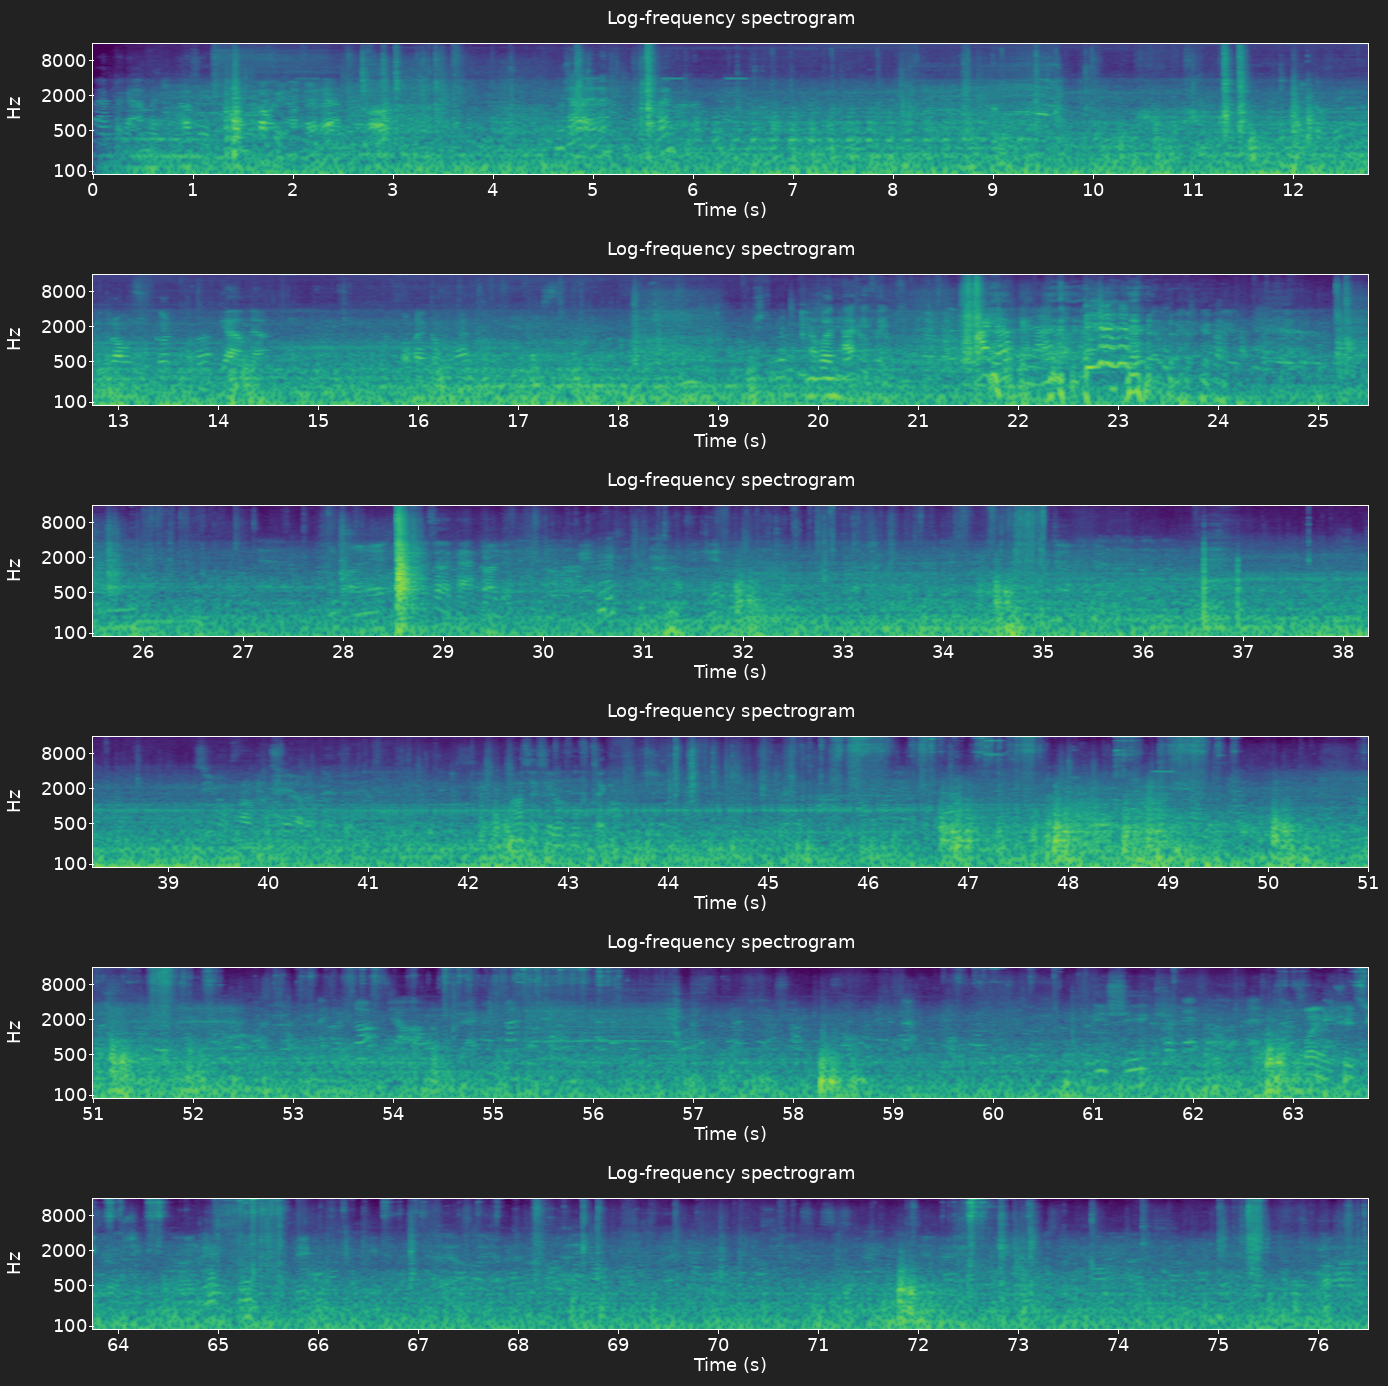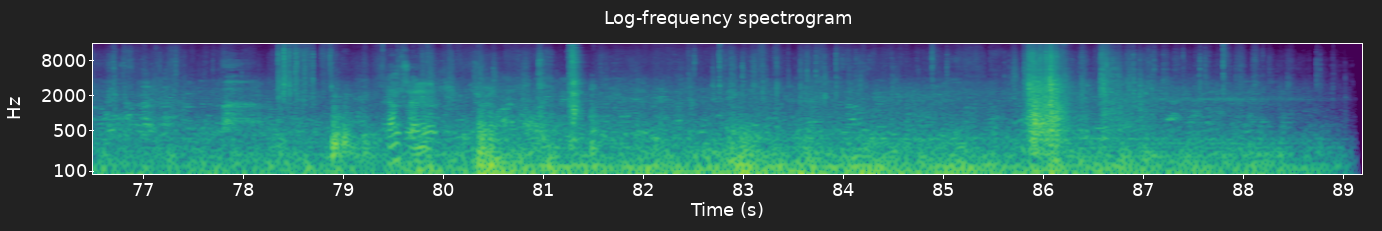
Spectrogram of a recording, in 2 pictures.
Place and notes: Zugwagen mit Getränken Richtung Basel
Zugwagen mit Getränken und Espresso und Schokolade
